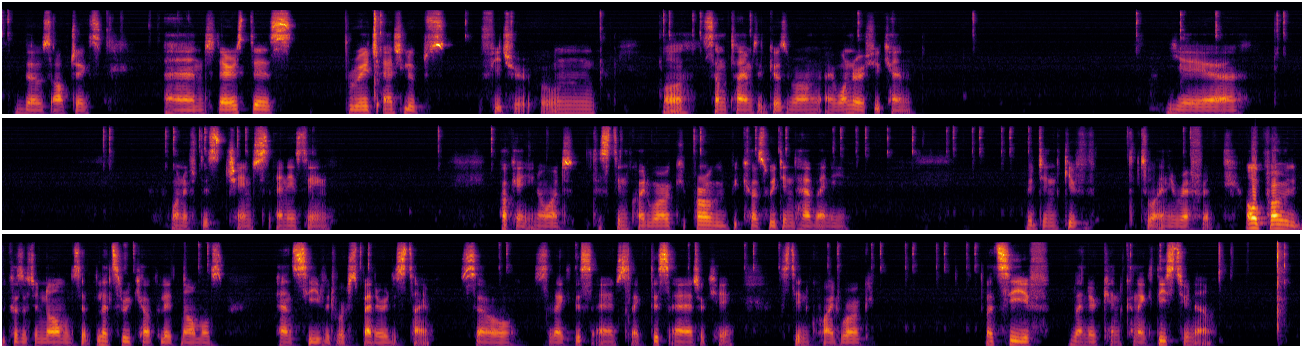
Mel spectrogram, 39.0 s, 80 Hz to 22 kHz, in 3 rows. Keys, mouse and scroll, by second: 1.2 space, 9.0-12.9 middle drag, 19.3 x, 20.6 click, 22.0 middle click, 22.3 a, 24.4 f, 25.2 a, 25.4 a, 26.1 ctrl+n, 26.9 a, 32.4 z, 37.3 b, 38.3 space.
